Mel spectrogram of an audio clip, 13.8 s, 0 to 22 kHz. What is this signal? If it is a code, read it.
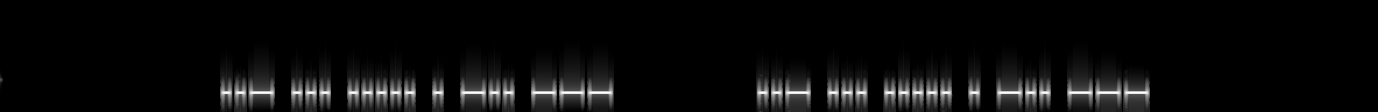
Morse code, heard as a keyed tone, about 17 wpm, 700 Hz. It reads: US5EDO US5EDO
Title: DXCC-100 Call Signs - 6 Characters - Repeated 2x - 17wpm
